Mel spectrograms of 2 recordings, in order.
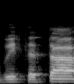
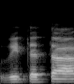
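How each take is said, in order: The two takes are said the same way.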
